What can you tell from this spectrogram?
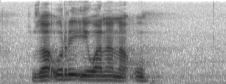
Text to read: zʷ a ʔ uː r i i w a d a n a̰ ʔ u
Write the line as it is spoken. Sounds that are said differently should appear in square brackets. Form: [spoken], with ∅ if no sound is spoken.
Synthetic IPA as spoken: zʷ a ʔ [u] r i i w a [n] a n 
